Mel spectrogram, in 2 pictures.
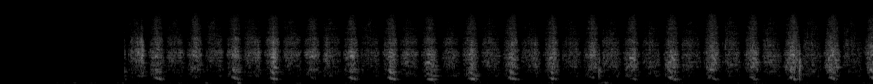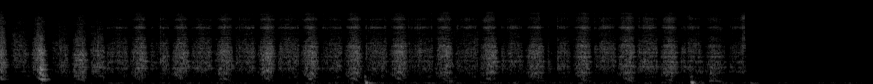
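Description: Small hand saw with a yellow handle cutting through a wooden pole in quick, even back-and-forth strokes, about three a second. The sawing starts suddenly about a second in, turns brighter in tone about ten seconds in, and stops suddenly near the end.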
